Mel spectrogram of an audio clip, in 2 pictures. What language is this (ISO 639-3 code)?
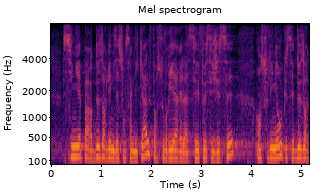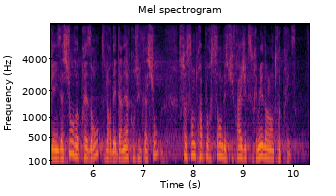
fra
